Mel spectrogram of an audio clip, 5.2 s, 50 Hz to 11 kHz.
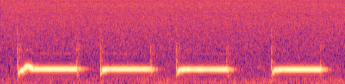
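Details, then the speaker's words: DX-100B transmitter tuned on 40 meters in CW mode with the driver set to 5 mA, heard through a receiver: four keyed tone bursts near 650 Hz, each opening with an upward pitch slide. This chirp comes from a voltage-sensitive VFO; a house air conditioner switching on shifted the tone. "So you can see how sensitive the VFO is to voltage changes. and that's what causes these chirps."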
